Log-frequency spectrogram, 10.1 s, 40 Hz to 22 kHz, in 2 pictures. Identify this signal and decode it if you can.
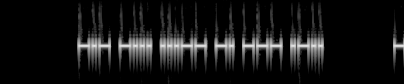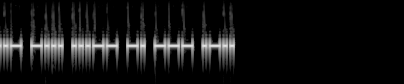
Morse code, heard as a keyed tone, about 28 wpm, 700 Hz. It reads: KB3NOL KB3NOL
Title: USA Call Signs - 6 Characters - Repeated 2x - 28wpm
